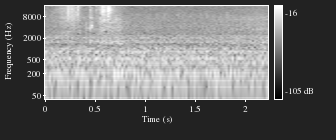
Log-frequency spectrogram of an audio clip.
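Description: Quiet room tone with a faint, soft rustle in the first half second.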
